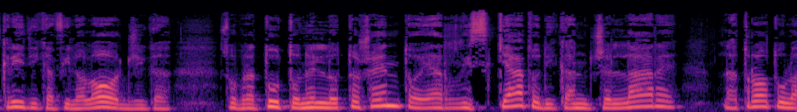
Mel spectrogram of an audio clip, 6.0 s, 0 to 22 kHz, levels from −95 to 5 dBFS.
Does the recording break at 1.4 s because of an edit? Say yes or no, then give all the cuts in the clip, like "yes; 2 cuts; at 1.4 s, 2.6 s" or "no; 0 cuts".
no; 0 cuts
